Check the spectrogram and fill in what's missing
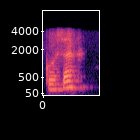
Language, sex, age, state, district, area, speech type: Kashmiri, male, 18-30, Jammu and Kashmir, Pulwama, urban, conversation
